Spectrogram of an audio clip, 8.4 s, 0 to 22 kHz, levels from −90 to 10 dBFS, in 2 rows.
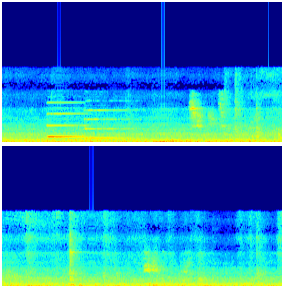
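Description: Repeated buffer at 0.84–0.9, 2.4–2.46, 4.0 and 5.52–5.6 s: audio arrived late, so the last roughly 20 ms block replayed, giving short hard-edged stutters with nothing skipped.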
